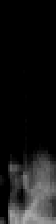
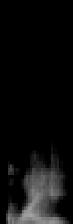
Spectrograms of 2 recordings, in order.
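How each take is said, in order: First: It is said with the tone meaning turtle. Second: It is said with the tone meaning ghost. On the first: The word means turtle. "guai is turtle" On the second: The word means ghost. "guai is ghost"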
